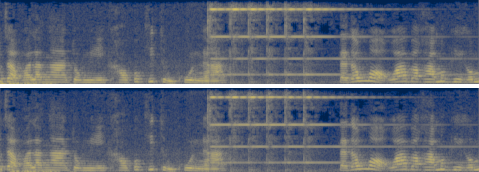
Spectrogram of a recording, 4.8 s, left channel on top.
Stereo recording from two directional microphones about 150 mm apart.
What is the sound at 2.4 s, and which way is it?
Bicycle bell, 30° left (ahead or behind).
